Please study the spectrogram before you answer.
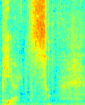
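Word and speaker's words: Pirc: pierc p i r c but it is pronounced pierce pierce defense and we see the first real real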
